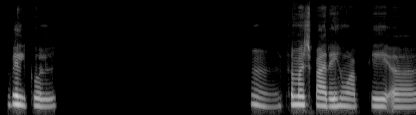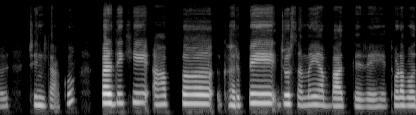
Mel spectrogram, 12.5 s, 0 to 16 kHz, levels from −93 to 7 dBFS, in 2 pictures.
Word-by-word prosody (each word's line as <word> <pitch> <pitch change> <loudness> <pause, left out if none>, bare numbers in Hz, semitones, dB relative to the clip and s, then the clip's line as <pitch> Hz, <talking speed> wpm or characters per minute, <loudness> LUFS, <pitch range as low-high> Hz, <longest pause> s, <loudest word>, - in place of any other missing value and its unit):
बिल्कुल। 210 -5 -3 3.0
हुँ, 200 -5 -15
समझ 240 -1 -1
पा 215 -1 -4
रही 200 0 -4
हूँ 205 -1 -9
आपकी 200 +1 -9
अ, 185 +2 -13 0.3
चिंता 220 -4 -4
को। 300 +6 -7 0.4
पर 285 0 +12
देखिए 285 +2 -3
आप 250 0 -4 0.2
अ, 270 -1 +4
घर 225 -1 -1
पे 285 0 +5 0.4
जो 265 0 +5
समय 235 -1 -5
आप 225 - -4
बात 205 -1 -1
कर 200 -2 -6
रहे 185 0 -8
हैं 190 0 -12
थोड़ा 220 0 0
बहुत 220 -1 -3
220 Hz, 120 wpm, -25 LUFS, 200-255 Hz, 3.0 s, पर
